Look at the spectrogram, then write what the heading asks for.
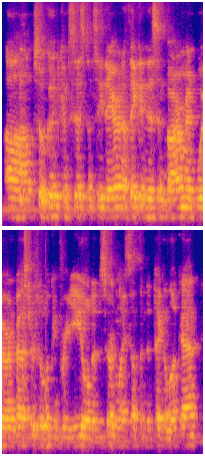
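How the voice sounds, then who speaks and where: A man, a company executive, explaining business points in a measured way during an investor interview. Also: medium pitch, completely flat delivery. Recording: distant echoey call audio.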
